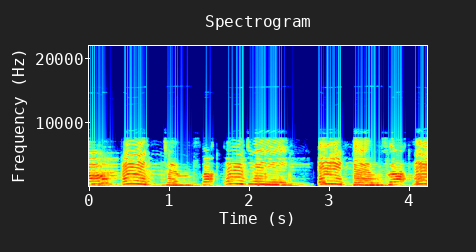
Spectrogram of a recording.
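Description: A child's voice singing the eight times table over light backing music, in short sung phrases.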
